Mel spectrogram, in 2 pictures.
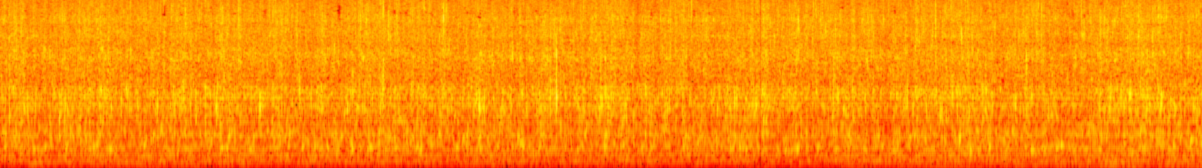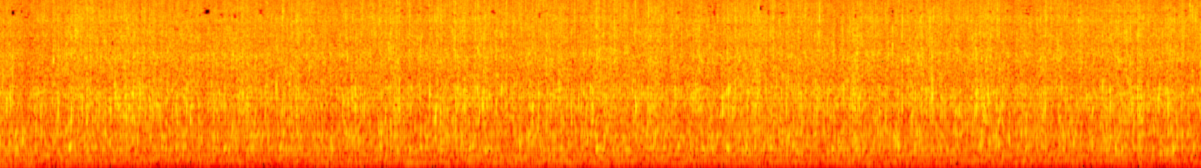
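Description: Fast river water rushing over rocks: a steady, even rush of white water.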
